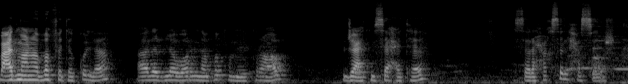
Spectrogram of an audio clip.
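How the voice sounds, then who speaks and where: A woman with an Iraqi accent speaks at a moderate pace and medium pitch, leaving long, frequent pauses. Her intonation is monotone and flat, and there is noticeable background noise. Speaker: homemaker vlogger. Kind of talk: casual vlog narration. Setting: at home.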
